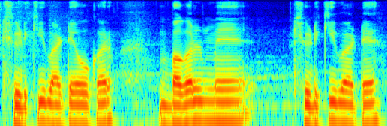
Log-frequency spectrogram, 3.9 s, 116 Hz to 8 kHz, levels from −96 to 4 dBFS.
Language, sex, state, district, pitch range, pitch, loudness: Bhojpuri, male, Bihar, Muzaffarpur, 120-130 Hz, 125 Hz, -17 LUFS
